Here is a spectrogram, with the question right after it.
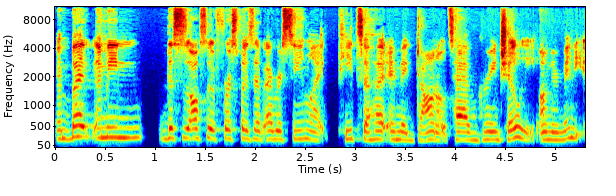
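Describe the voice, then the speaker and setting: At a very fast pace with hardly any pauses, a woman speaks with an American accent. Her medium-pitched voice is somewhat breathy, with fairly even intonation. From North Charleston, South Carolina. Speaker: chef and food writer. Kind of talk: podcast interview answer, casual.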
